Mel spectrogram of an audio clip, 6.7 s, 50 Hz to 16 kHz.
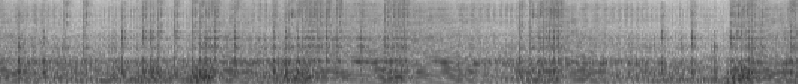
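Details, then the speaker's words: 1987 Honda CR80 two-stroke dirt bike, carb cleaned, choked first start: revs surge and sag about every second, never settling to idle; white smoke and milky oil, owner suspects coolant in oil and an air-fuel mixture screw needing adjustment. "right it starts up I noticed right away it doesn't idle and it's puffed now some pretty white smoke so I'm guessing that's the oil mixing with the coolant"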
